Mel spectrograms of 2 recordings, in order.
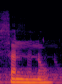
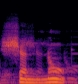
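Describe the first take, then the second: First: The word begins with a plain 's' sound. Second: The word begins with a palatal 'sh' sound. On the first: The speaker calls it wrong. "कुछ लोग ऐसे उच्चारण करते हैं, सन्नो। तो सन्नो ये वाला उच्चारण गलत है" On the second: The speaker calls it right. "ये वाला उच्चारण सही है, शन्नो"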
